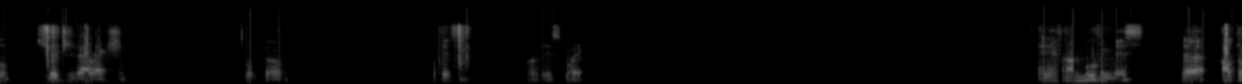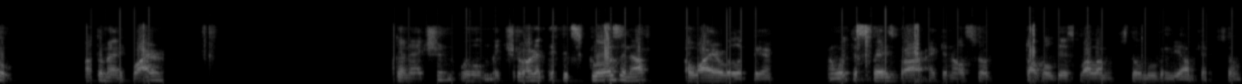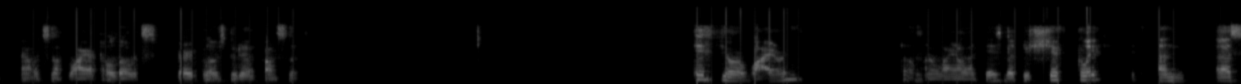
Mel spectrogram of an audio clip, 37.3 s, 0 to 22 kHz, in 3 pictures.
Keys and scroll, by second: 13.3 ctrl+z, 16.7 w, 18.2 w, 25.4 Escape, 26.9 Delete, 30.2 space, 31.4 space, 36.2 space.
